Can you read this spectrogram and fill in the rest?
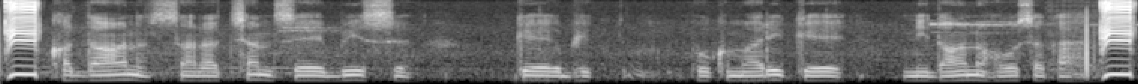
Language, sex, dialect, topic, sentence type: Magahi, male, Central/Standard, banking, statement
